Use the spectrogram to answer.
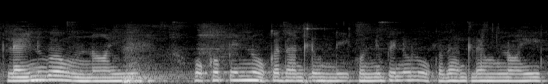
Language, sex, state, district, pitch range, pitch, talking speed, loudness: Telugu, female, Andhra Pradesh, Guntur, 165-185 Hz, 170 Hz, 140 wpm, -14 LUFS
